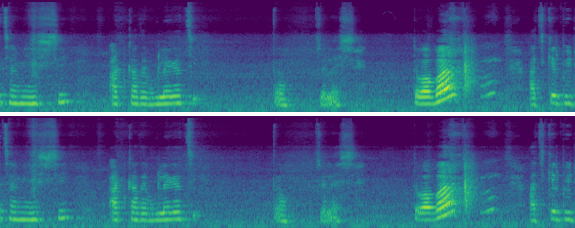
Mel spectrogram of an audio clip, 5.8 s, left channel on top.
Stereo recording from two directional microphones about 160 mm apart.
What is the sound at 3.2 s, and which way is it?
Speech, 15° left (ahead or behind).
